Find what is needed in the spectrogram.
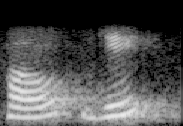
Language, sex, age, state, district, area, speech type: Marathi, female, 30-45, Maharashtra, Nagpur, rural, conversation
